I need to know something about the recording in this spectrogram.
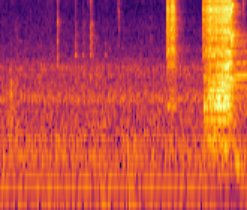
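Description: Quiet steady room hum, then near the end a short, sharp scrape as an object is rubbed across a table of small found objects.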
